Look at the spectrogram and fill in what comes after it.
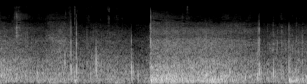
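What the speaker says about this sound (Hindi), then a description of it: "अबे बाबू ये बड़ा वाला हाइड्रो बम है" A large hydro bomb firecracker goes off during Diwali celebrations, a loud sharp blast partway through amid a continuous crackle of other fireworks and firecrackers popping nearby and in the distance.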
